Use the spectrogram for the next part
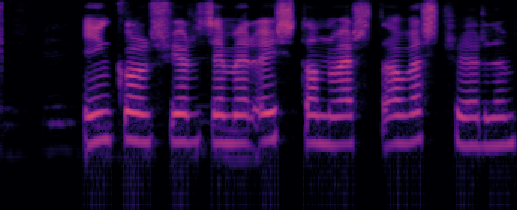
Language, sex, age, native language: Icelandic, male, 13, Icelandic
